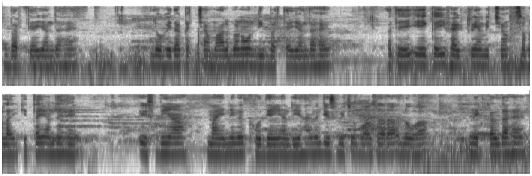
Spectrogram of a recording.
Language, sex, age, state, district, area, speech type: Punjabi, male, 18-30, Punjab, Fatehgarh Sahib, rural, spontaneous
